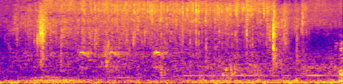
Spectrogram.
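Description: Candy being rinsed under a running tap, a steady close wash of splashing water with brief louder gushes, running continuously without a break.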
